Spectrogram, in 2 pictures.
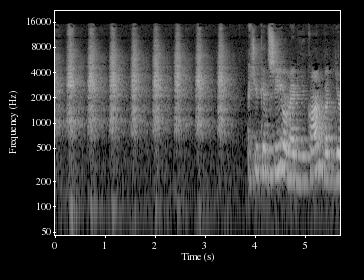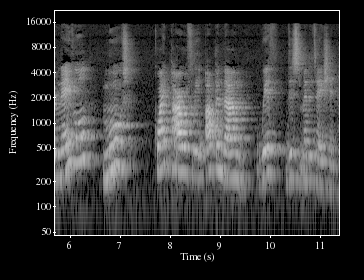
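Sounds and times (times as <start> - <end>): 
rapid panting through an open mouth: 0.0 - 3.8
speech: 4.0 - 11.3.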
